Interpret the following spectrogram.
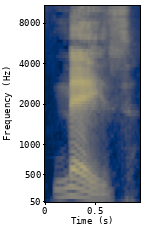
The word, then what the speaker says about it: mes: Spanish month is Maze. Oh, M-E? M-E-S. Oh, maze. Maze. Not meses. That's Again, no Italian. one cares. I don't know. Maze.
